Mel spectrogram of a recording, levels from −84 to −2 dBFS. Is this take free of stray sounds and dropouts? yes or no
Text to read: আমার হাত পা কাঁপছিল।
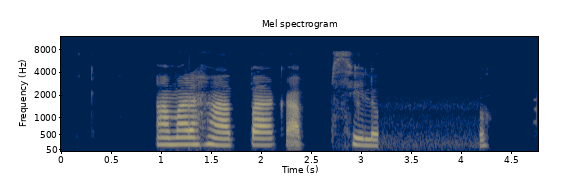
yes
